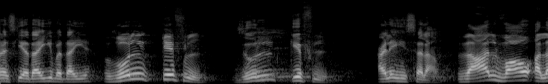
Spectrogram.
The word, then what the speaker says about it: ذوالکفل: ان کے نام کا تلفظ جو ہے وہ آتا نہیں ہے لوگوں کو صحیح نا، تو کل ذوالکفیل کہہ رہے ہوتے ہیں.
